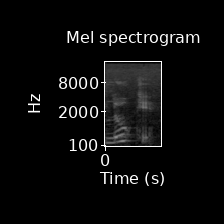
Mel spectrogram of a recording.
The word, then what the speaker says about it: Loke: And the other one is called Loke, which is the Swedish or Norwegian... it's one of the Scandinavian ways, anyway. One of the many ways of pronouncing Loki's name, the god Loki of mischief, who's my big favourite.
